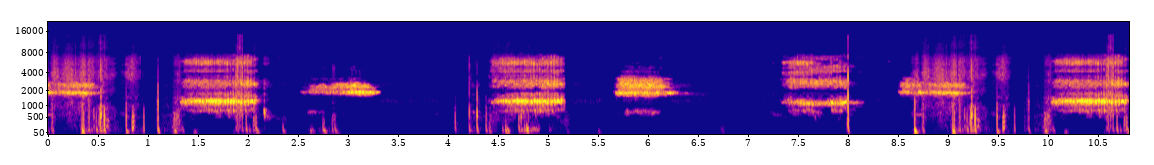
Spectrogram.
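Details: Snoring from a sleeping girl, recorded by her mother.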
